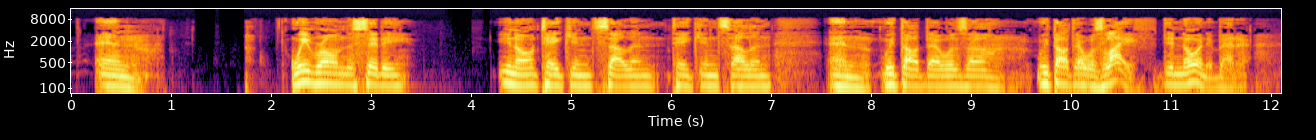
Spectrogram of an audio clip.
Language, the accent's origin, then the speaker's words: English; Mississippi, United States; I started at a very young age smoking marijuana. I grew up in Mississippi.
